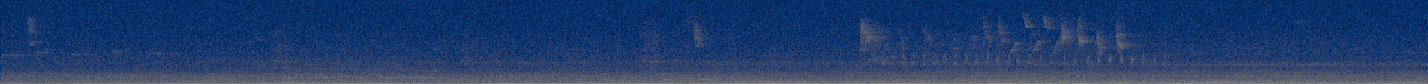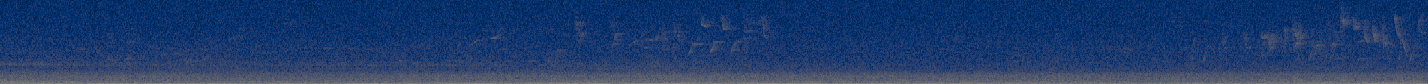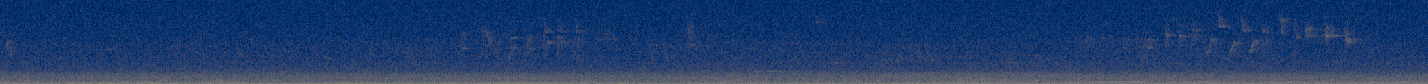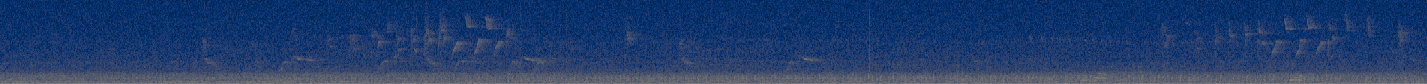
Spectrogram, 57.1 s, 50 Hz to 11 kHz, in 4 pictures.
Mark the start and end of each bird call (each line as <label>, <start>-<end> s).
Hoffmann's Woodpecker (Melanerpes hoffmannii), 9.2-11.8 s
Rufous-capped Warbler (Basileuterus rufifrons), 9.7-11.7 s
Rufous-capped Warbler (Basileuterus rufifrons), 20.5-22.1 s
Rufous-capped Warbler (Basileuterus rufifrons), 26.7-28.7 s
Rufous-capped Warbler (Basileuterus rufifrons), 39.8-42.4 s
Melodious Blackbird (Dives dives), 44.7-52.8 s
Rufous-capped Warbler (Basileuterus rufifrons), 46.2-48.2 s
Rufous-capped Warbler (Basileuterus rufifrons), 54.8-57.1 s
